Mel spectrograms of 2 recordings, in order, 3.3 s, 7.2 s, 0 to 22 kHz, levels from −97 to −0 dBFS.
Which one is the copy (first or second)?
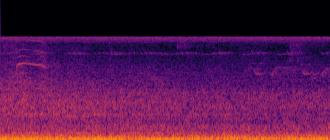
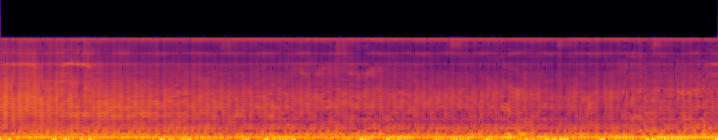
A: second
